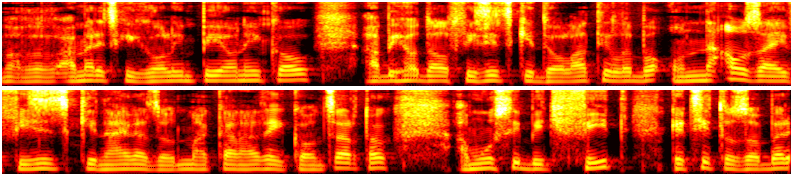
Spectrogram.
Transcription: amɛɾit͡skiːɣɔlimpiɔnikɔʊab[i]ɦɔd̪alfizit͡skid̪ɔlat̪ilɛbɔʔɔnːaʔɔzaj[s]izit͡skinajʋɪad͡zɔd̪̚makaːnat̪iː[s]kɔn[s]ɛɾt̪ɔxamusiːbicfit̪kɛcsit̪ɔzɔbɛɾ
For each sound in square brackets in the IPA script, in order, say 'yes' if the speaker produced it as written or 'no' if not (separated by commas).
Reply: yes, no, no, no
